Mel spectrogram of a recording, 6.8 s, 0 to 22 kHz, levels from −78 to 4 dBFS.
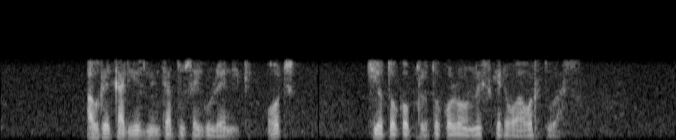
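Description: At 3.17 s the speech drops out for about 20 ms, a case of packet loss filled with silence. The receiver had nothing to play for that stretch and inserted silence, consistent with two 10 ms packets going missing. Unlike concealment, which smears or repeats the preceding sound, this gap is silent, with abrupt edges. The telephone band of the G.711 line, 150 Hz to 3.4 kHz, carries on unchanged around it.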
